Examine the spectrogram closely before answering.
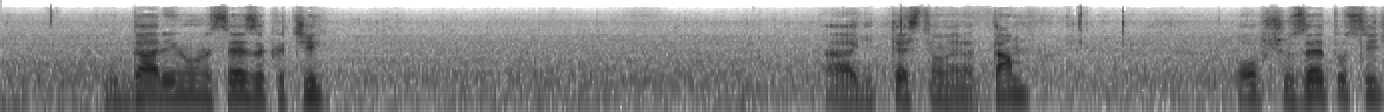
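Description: Water ripples gently over stones close by.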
